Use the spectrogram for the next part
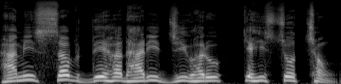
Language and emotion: Nepali, neutral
